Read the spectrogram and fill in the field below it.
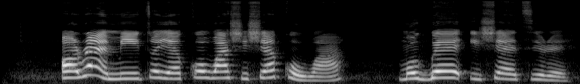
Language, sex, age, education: Yoruba, female, 30-45, tertiary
